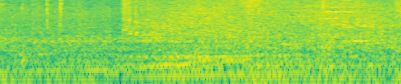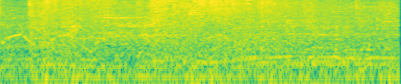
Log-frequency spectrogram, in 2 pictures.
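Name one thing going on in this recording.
A car engine rumbles as a car drives along.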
